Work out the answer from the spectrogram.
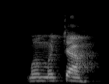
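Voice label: "memecah", Malay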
